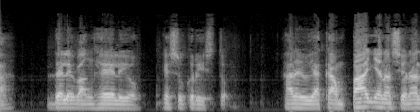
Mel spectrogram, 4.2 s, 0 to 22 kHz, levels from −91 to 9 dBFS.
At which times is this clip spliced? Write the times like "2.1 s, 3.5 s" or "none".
1.6 s, 2.4 s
